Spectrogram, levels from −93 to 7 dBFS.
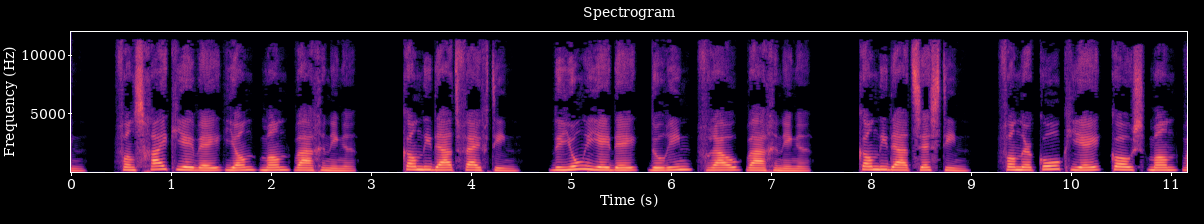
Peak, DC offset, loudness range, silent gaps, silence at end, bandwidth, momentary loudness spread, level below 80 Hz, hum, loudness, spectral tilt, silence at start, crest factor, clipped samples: -4 dBFS; under 0.1%; 1 LU; 0.33-0.42 s, 3.17-3.25 s, 4.67-4.76 s, 7.72-7.81 s, 9.17-9.25 s; 0 s; 12 kHz; 10 LU; -60 dBFS; none; -19 LUFS; -5 dB/octave; 0 s; 16 dB; under 0.1%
